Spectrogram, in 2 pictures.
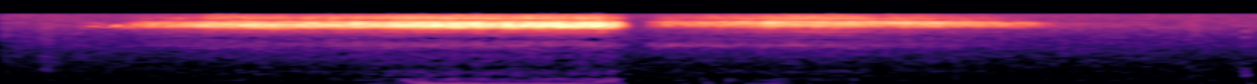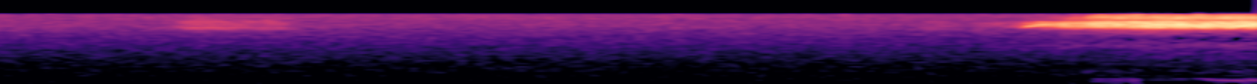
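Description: Noisy, rattling breath sounds with a loud hissy component and a low throaty rumble in two bursts, fitting a snoring dog.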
